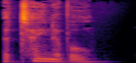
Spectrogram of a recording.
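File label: "attainable", English, British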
